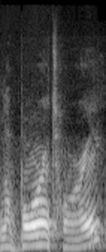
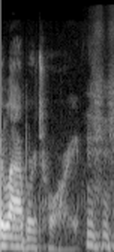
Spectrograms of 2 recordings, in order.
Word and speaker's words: laboratory: you might also heard laboratory which is like in English in the UK they pronounce it that way well we say laboratory in North American English or in a lab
